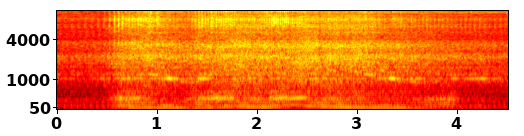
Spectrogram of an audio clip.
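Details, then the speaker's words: Scrap-yard Chinese scooter, air cleaner off, blips up from a lumpy, wavering idle; rough idle that the owner plans to fix by adjusting the carburetor. "oh yeah actually she idles doesn't idle smoothly like I like it to but I'll tune that up a little bit adjust that carburetor a bit well"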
